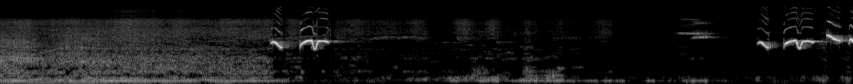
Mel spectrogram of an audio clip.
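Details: Oriental magpie-robin, wild, singing in the morning: a couple of sharp, bright whistled notes, a quiet gap with faint low murmurs, then another short whistled burst.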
